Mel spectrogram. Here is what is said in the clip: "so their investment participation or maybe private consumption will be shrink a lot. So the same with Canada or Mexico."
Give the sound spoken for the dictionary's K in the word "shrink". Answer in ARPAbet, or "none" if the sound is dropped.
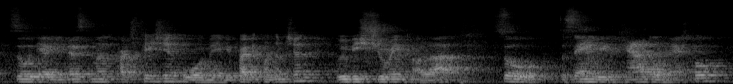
none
